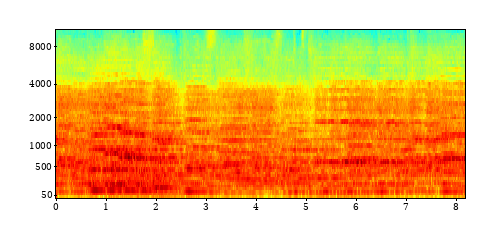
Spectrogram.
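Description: Classical choral music: a choir singing slow, sustained lines with orchestral accompaniment.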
